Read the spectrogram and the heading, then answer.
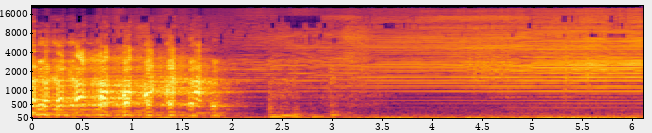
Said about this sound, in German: Du rasierst mich auf der Nase, ist ja der Hammer. Ja, das störte mich.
